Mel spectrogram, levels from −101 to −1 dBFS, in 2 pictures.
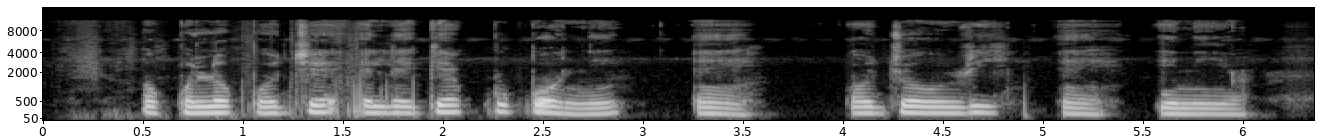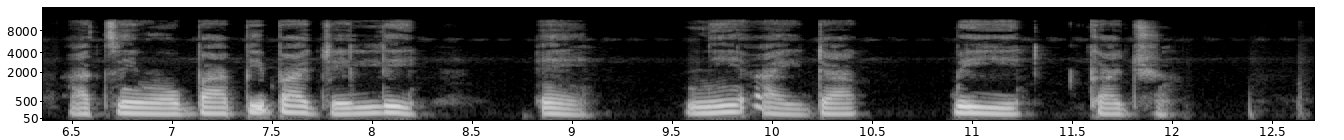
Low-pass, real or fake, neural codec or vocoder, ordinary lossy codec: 10.8 kHz; real; none; none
